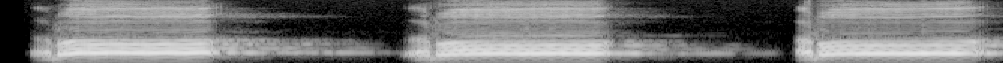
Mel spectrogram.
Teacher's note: ketika kita menyebutkan huruf ro maka kita diperintahkan untuk mengangkat pangkal lidah kita agar huruf r itu menjadi tebal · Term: huruf tebal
